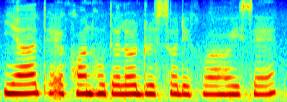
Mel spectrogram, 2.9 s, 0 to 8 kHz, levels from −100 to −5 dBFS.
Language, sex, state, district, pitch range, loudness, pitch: Assamese, female, Assam, Kamrup Metropolitan, 245-270 Hz, -13 LUFS, 260 Hz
